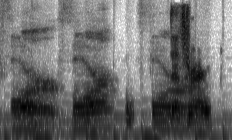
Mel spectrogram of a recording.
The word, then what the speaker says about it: Farrer: with my friend andrew farr pronounced not like nearer but far far okay that's i mean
